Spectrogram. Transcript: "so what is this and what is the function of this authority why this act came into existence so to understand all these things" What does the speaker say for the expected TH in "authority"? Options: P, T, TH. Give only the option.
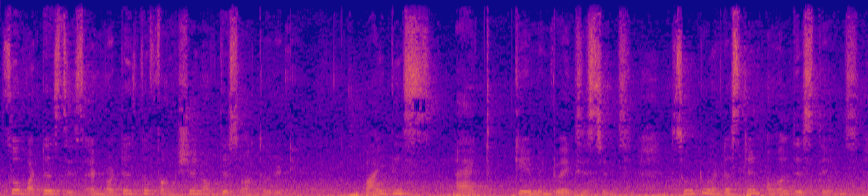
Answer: T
